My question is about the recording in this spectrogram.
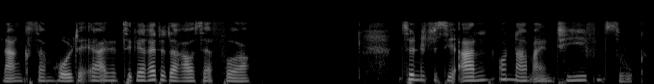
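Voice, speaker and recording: A woman narrating a historical novel in measured, even scripted storytelling. Her voice is on the low side yet bright and forceful, recorded close and completely dry. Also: no echo. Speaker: audiobook narrator.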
